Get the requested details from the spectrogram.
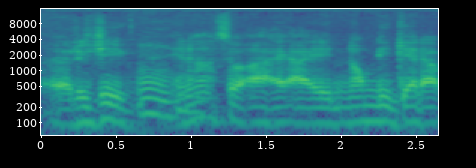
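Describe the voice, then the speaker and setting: A man speaks over noticeable background noise. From Malaysia. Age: 60s. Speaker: retired teacher and extreme sports enthusiast. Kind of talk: interview answer.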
